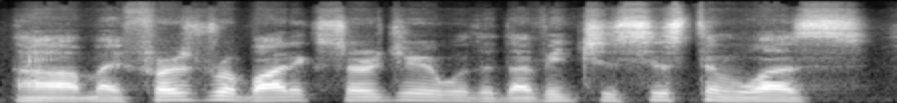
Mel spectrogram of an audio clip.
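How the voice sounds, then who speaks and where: A man, an OB/GYN guest telling his career story in halting, unhurried speech full of ums. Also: mid-range voice, fairly even intonation, warm tone, no room sound. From Mexico. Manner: halting, with frequent ums and restarts. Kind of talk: conversational interview answers.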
